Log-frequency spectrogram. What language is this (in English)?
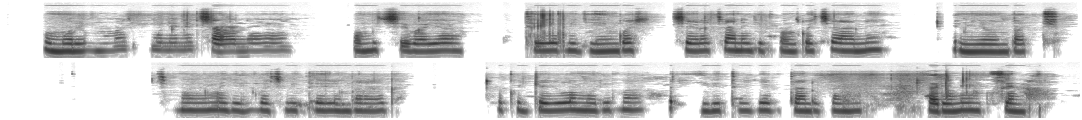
Kinyarwanda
